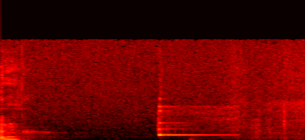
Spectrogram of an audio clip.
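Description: A single short electronic chime from a smartphone about a second in: a sharp-onset tone that fades away. It is the signal that the endoscope app has started recording.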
